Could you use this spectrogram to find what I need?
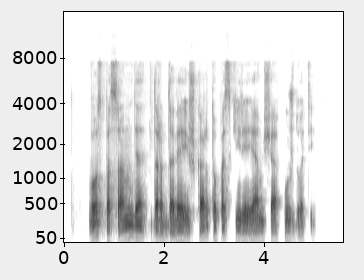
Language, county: Lithuanian, Marijampolė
